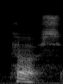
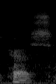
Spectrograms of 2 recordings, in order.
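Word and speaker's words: Peirce: I can't spell Pierce Charles Sanders Pierce purse okay that's how you pronounce it Charles Sanders purse okay was an American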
